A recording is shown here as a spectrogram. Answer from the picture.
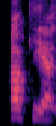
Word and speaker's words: Halkias: Is that how you pronounce it? Yeah. Halkias.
